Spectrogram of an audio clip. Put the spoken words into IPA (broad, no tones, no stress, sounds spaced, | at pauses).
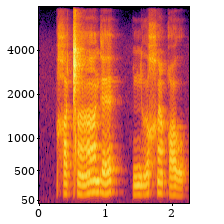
χ a ǁ ãː ɡ ɛ | ɲ ɯ χ ẽ q o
